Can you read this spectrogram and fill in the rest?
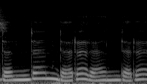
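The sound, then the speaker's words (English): A single voice sings a short, bouncy melody on repeated nonsense syllables, imitating the theme tune of the Zoombinis video game, fairly loud with the pitch rising and falling between notes. “That was the little Zumbini song, by the way.”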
